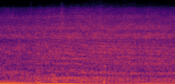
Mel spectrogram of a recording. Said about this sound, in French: Le tracteur qui passe.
